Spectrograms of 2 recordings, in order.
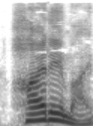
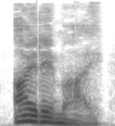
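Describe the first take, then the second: First: The phrase begins with an 'h' sound. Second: The phrase begins directly with a vowel.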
